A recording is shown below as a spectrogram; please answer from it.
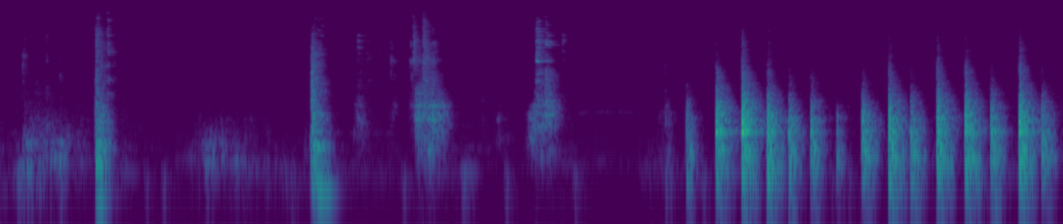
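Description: Runny donut batter being whisked by hand in a clear mixing bowl: a quick, even run of strokes, about five a second, starting about seven seconds in. Before that, a few separate knocks as things are handled on the counter.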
